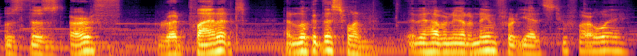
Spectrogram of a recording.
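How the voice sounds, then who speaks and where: A gaming channel co-host with a gravelly, fairly bright mid-range voice speaks at a moderate pace. Game music plays behind him as he reads aloud during a playful let's-play, cracking sweary jokes and going off on silly riffs.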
